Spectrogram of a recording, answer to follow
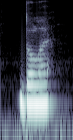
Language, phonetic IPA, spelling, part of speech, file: Czech, [ˈdolɛ], dole, adverb / noun, Cs-dole.ogg
- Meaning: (adverb) down (at a lower place or position); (noun) vocative/locative singular of důl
